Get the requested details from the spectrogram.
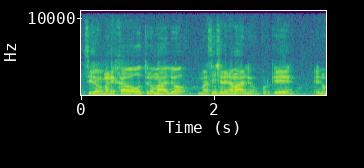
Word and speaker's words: Mazinger: Mazinger, que en realidad en japonés creo se pronuncia Mazinga, y significa dios o demonio, depende quién lo pilotee.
